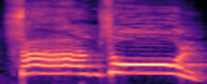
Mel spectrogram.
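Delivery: high, loud call across the yard; loud call home. Acted. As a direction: yell for him to come home. Calling him home. (teriakan memanggil)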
